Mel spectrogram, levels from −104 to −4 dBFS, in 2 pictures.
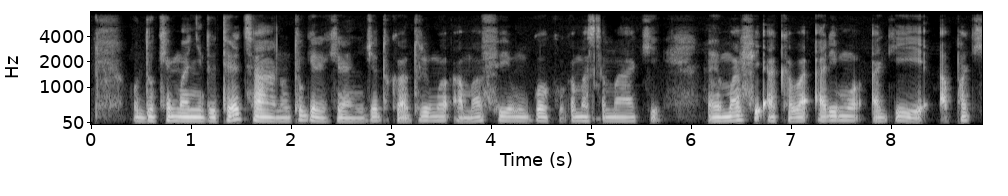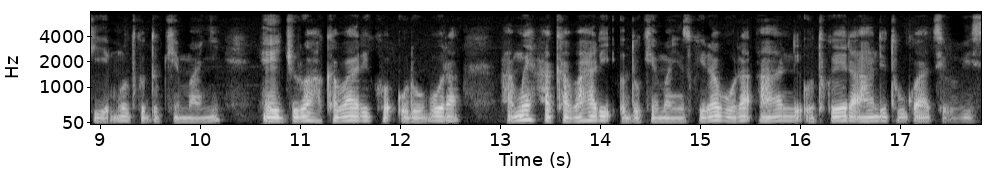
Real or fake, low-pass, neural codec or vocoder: real; 7.2 kHz; none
